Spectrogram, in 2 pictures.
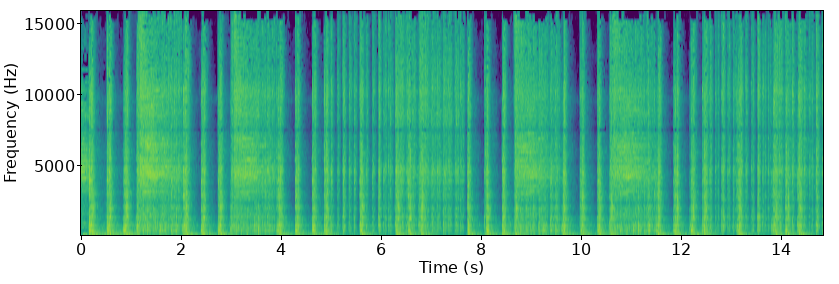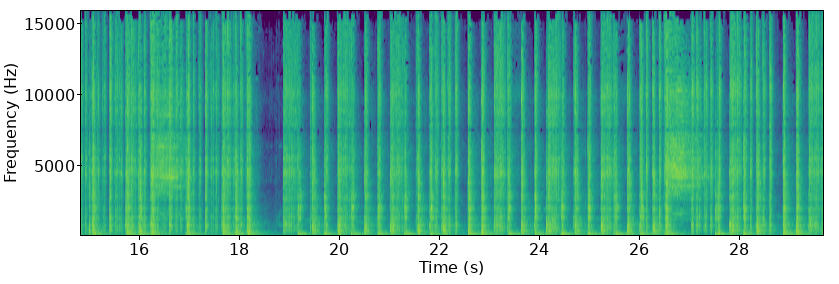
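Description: A military drill team's drum section playing a fast marching cadence on snare and bass drums, with sharp stick clicks and rolls. There is a brief break about two-thirds of the way through before the drumming picks up again.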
